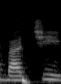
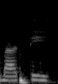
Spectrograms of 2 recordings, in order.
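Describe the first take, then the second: First: The middle consonant sounds like ch. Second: The middle consonant sounds like t. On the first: The speaker calls it right. "ada baci" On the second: The speaker calls it wrong. "bukan bati"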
